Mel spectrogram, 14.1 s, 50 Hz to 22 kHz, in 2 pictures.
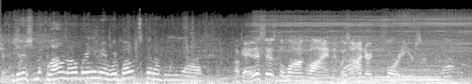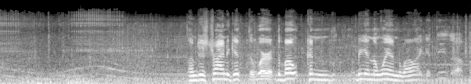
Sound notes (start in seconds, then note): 10.3 boat engine running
